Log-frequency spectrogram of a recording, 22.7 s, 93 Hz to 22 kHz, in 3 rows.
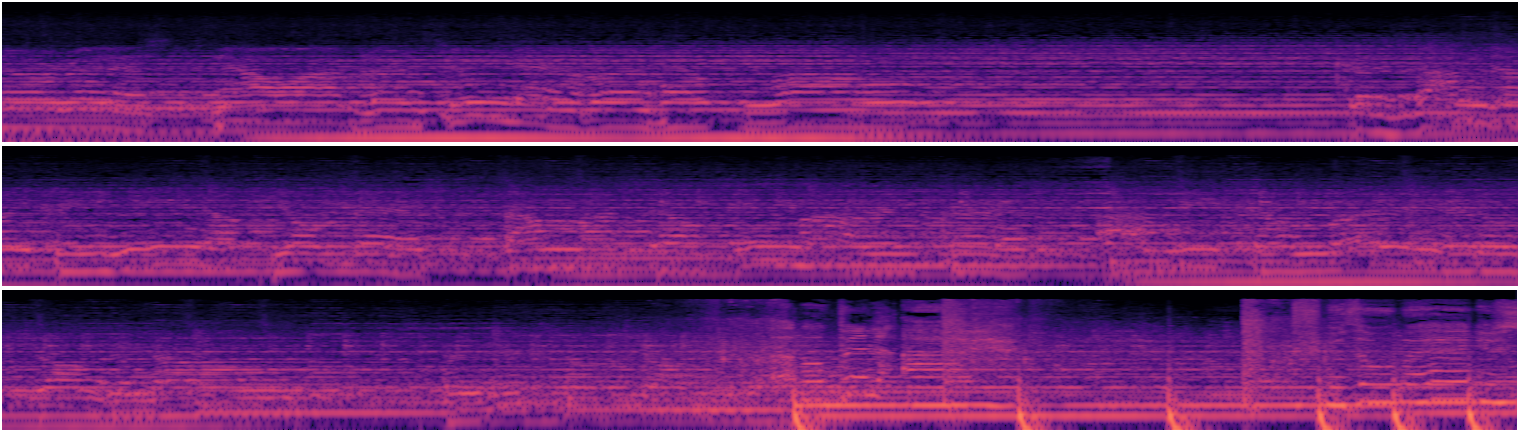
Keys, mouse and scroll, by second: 3.1 alt+Tab, 11.8 v, 12.6 ctrl+t, 14.4 Return, 14.5 v, 18.5 double click, 21.4 alt+click.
